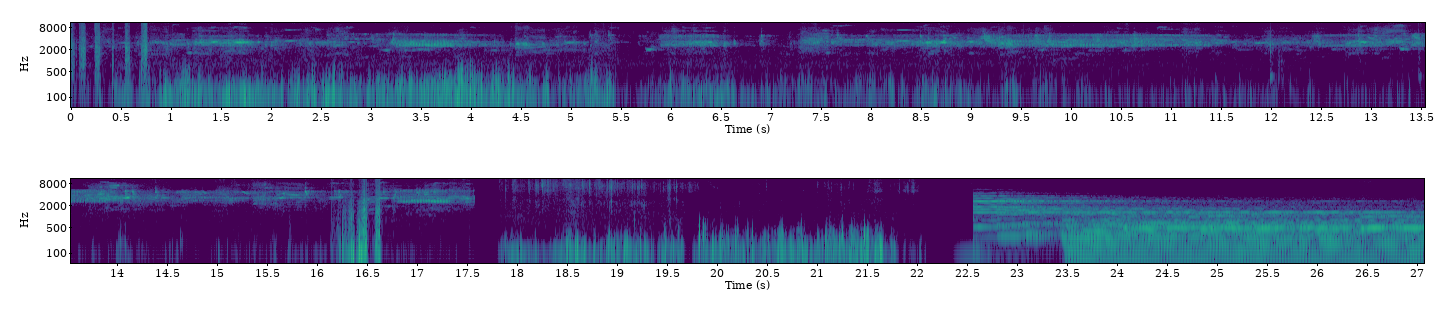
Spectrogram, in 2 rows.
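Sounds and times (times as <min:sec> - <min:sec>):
songbirds chirping: 0:00.4 - 0:17.6.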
